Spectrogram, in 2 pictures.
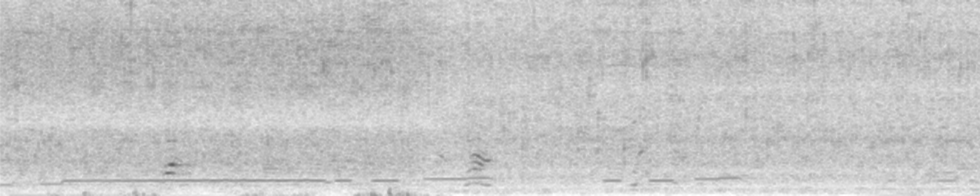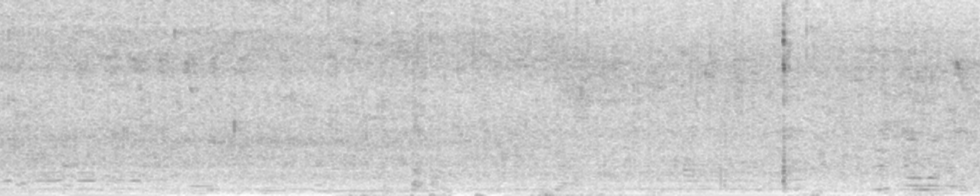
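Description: Shallow river water rushing over rocks and small rapids, with background music underneath.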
